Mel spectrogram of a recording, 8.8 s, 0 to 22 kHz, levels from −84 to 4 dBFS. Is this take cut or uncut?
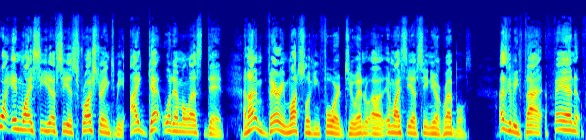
uncut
